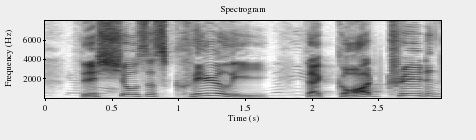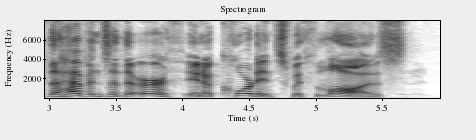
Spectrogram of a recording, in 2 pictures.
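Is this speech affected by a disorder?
No.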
